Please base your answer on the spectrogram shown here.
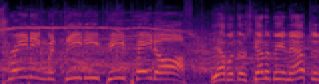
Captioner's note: crowd cheering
